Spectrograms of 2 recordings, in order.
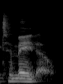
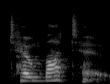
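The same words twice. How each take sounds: First: It is said with an American accent. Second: It is said with an English accent.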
